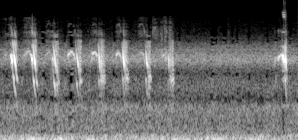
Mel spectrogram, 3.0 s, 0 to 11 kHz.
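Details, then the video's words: A quick series of short, high squeaky notes, about four per second, then a pause and one last note. Royal albatross at a nest in the Taiaroa Head colony near Dunedin, New Zealand, filmed by a live camera on 23 August 2022 as the mother flies in. "Альбатрос. Прилетела мама - Albatross. Mom arrived"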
